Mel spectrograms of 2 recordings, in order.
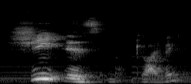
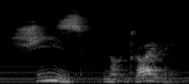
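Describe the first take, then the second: First: The words are said fully and separately. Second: The first words are joined into one contracted syllable.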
